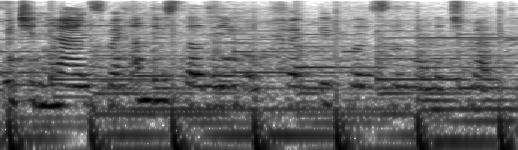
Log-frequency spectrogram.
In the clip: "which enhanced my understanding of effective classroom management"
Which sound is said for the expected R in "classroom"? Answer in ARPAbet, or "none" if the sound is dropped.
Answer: none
